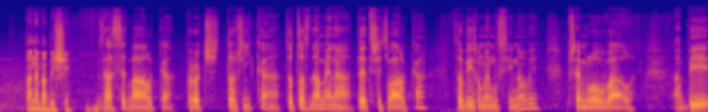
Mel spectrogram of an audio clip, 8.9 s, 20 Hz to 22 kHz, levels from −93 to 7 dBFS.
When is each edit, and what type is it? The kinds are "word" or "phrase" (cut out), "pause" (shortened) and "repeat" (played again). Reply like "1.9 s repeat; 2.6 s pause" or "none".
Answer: 1.6 s word; 3.5 s pause; 4.9 s word; 6.0 s word; 7.1 s phrase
